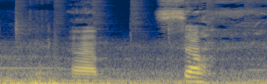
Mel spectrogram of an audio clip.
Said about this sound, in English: Right now I'm just a little frantic because I'm trying to drive in traffic. And did I miss my turn? No, I did not.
